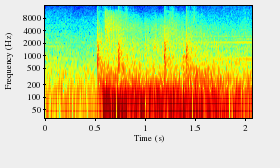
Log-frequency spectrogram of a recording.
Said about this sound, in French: Nous sursautâmes tous les trois lorsque la première météorite s'écrasa sur le sol. Une lourde explosion projeta un immense nuage de poussière vers le ciel.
